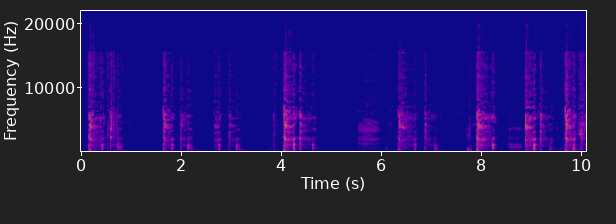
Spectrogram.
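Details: Adult gives repeated harsh, voiced coughs in short clusters of two or three, with a brief raspy breath or throat-clearing between bursts, during a video game session.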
